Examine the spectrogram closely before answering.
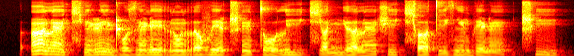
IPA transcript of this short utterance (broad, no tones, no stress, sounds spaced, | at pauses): ʔ ɐ̃ l ɛ̃ t͡ɕʰ ĩ ɭ ĩ ɖʱ o z ẽ ɽ e r õ r ʌ v e ʈ͡ʂʰ ẽ t o l i t͡ɕ ɐ nʲ ɐ l ɛ̃ ʃ i t͡ɕʰ ʌ t i zʲ ẽ b e ɳ ẽ | ʈ͡ʂʰ i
